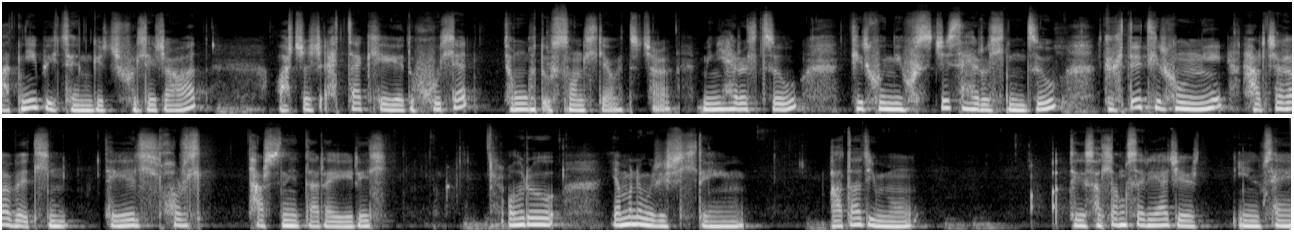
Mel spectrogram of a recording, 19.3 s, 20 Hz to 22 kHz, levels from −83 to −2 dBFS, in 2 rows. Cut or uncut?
cut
